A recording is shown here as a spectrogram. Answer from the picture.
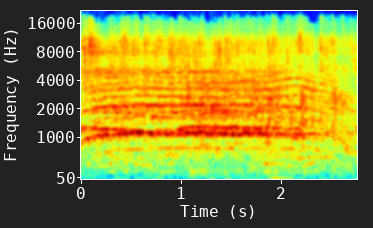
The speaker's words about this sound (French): Et pour lancer ce présentoir, je vous demande d'applaudir le ou les élèves du collège Jean Lamour.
